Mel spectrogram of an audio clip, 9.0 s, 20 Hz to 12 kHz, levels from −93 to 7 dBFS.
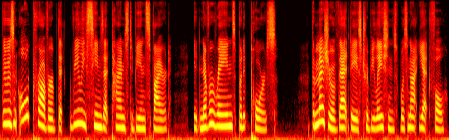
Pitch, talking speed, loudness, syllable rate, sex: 245 Hz, 195 wpm, -19 LUFS, 5.6 syllables/s, female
